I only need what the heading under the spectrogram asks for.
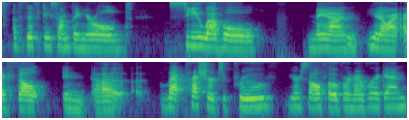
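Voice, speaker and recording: In a very clean recording with a silent background, a woman with a slight Southern US accent speaks fairly slowly at a medium pitch, her bright, sharp tone flat and monotone, with big swings in loudness. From US South, Alabama. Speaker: sports marketing professional. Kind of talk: panel discussion.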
